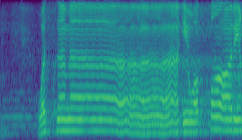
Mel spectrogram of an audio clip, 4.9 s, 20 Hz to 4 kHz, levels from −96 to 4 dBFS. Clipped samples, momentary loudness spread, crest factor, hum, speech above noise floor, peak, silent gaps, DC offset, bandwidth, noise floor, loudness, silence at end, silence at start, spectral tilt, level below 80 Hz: under 0.1%; 6 LU; 14 dB; none; 24 dB; -10 dBFS; none; under 0.1%; 4 kHz; -48 dBFS; -25 LUFS; 0 s; 0 s; -9.5 dB/octave; -74 dBFS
